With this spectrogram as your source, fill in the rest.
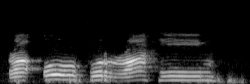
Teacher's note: Ra'ufur rahim termasuk bacaan idgham bila gunnah. Alasannya ada dhamma tanwin ketemu dengan huruf ra. Cara membacanya masuk tanpa dengung.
